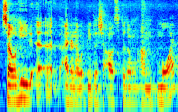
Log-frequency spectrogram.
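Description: Bright-voiced hesitant male interpreter. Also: mid-range voice, steady tone, big-room sound, soft background music. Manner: hesitant, halting, many fillers. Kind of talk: live sermon interpreting.

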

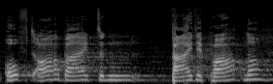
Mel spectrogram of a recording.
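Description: An older man from Switzerland, preaching in short phrases and pausing for an interpreter. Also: high voice, steady tone, sharp tone, in a large hall. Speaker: pastor. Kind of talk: sermon with consecutive interpreter.

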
